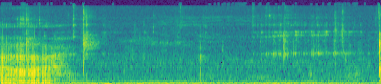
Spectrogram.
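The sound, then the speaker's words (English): A hard seltzer drink cracks open with a brief fizzy hiss, followed by a few light, scattered clinks of glass in a cheers. Quiet overall, with no talking. “So with that then, I'll pop open this here and cheers, good buddy.”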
